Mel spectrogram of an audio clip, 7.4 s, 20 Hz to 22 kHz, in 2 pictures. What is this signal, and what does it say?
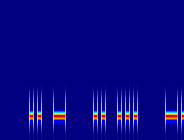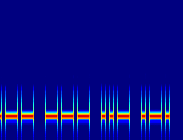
Morse code, heard as a keyed tone, about 15 wpm, 700 Hz. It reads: IT IS YOUR
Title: Sentences from Top 1000 Words 15wpm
